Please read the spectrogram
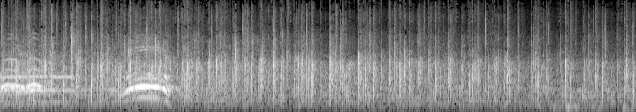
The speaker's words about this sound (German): Dafür sei auch mal ein Applaus.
